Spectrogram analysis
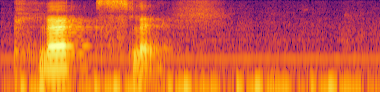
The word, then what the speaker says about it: plötzlich: Z is pronounced like in English TS, ts. So it's not a z or a z or s, but ts, as if there's a T in front of it. Like plötzlich. Here it has a T, but you would pronounce all of them as if there was a T, not just plötzlich.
